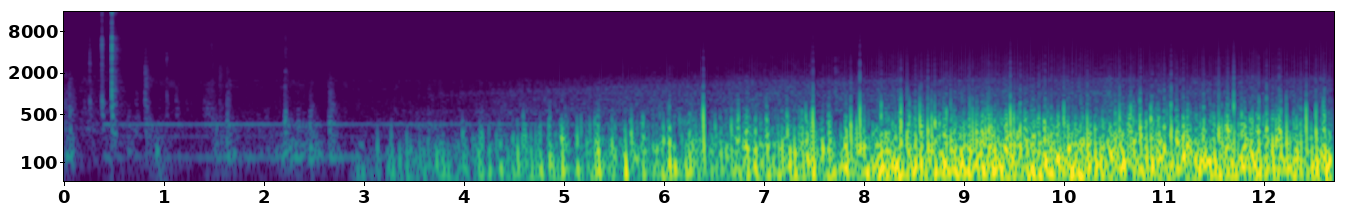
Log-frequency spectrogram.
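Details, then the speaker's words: 16-inch Quality Superior pedestal fan, repaired, switched up to medium: motor spins up over several seconds into a steady rushing whoosh with even flutter and no rattle or scraping; normal fan running. "medium yep there's lots of air coming out of this [Applause] one"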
